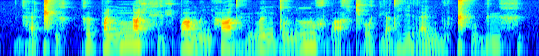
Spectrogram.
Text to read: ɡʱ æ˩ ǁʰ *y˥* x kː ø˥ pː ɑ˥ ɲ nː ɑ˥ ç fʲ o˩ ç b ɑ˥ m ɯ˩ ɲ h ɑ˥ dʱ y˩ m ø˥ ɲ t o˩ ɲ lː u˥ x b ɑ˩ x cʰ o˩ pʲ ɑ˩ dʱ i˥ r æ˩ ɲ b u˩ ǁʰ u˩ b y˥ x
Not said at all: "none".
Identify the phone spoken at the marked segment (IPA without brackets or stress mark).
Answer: y˩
